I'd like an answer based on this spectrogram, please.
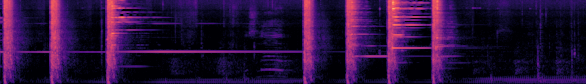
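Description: Seven pistol shots: three in quick succession, then after a pause of about three seconds four more. Several shots are followed by steel plate targets ringing with a clear tone, the longest ring after the third shot lasting nearly three seconds.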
